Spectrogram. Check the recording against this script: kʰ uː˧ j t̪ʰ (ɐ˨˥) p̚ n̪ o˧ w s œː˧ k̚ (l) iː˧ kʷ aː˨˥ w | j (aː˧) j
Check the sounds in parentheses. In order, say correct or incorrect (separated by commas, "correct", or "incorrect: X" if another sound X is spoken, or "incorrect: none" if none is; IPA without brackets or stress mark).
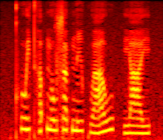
correct, incorrect: n̪, incorrect: aː˨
